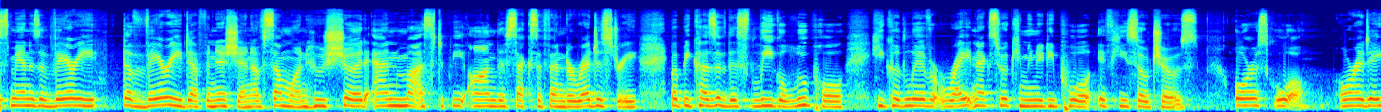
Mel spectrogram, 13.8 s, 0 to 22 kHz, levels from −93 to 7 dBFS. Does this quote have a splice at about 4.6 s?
no; 2 cuts; at 1.1 s, 6.5 s

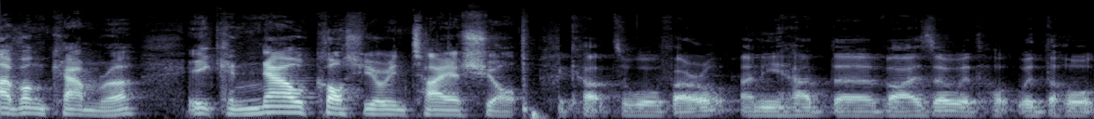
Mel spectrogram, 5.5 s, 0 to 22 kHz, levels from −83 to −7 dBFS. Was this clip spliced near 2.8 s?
yes; 1 cut; at 2.8 s

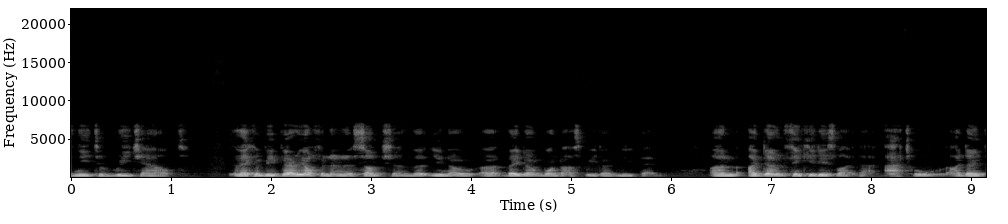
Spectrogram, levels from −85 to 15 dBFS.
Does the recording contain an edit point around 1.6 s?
yes; 1 cut; at 1.6 s

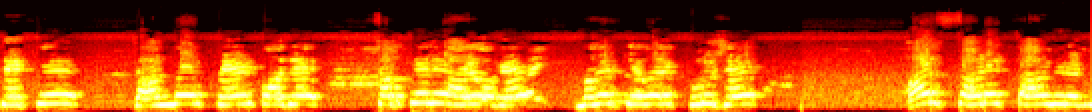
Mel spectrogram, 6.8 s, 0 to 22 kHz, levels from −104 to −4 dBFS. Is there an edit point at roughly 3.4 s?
no; 1 cut; at 4.9 s

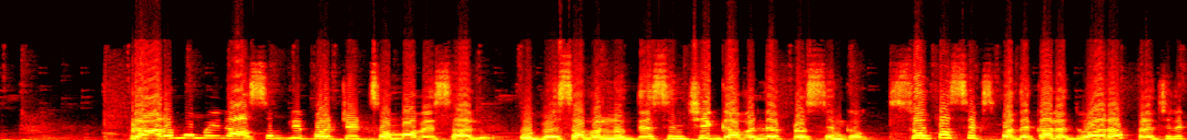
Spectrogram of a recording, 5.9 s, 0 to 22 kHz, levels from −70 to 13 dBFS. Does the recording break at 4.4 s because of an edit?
no; 0 cuts

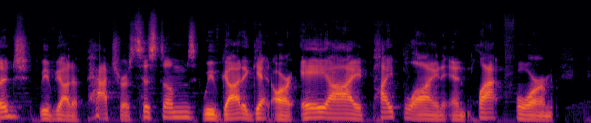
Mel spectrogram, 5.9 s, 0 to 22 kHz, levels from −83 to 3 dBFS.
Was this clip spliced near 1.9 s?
yes; 1 cut; at 1.9 s

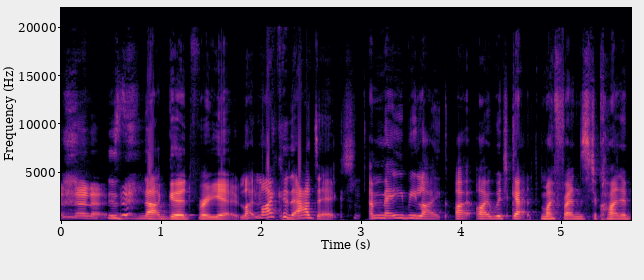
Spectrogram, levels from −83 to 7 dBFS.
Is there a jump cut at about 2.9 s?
yes; 1 cut; at 2.9 s

